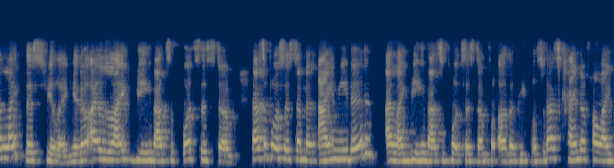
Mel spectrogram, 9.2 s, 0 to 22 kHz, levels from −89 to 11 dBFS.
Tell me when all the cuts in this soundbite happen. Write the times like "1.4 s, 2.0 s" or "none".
none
